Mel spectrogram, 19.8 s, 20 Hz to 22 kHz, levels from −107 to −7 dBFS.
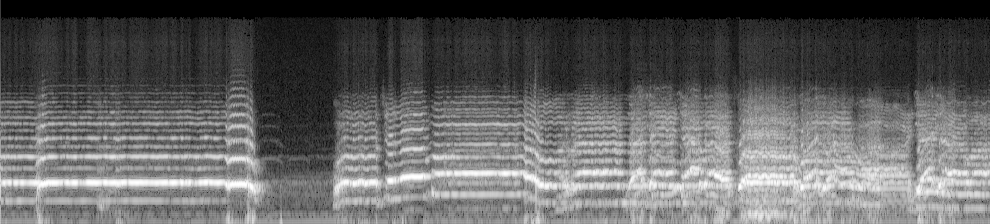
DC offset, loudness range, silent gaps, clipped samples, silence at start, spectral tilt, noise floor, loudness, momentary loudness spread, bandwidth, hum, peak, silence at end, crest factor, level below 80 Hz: under 0.1%; 4 LU; none; under 0.1%; 0 s; -7.5 dB/octave; -49 dBFS; -14 LUFS; 7 LU; 5.2 kHz; none; -2 dBFS; 0 s; 10 dB; -42 dBFS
